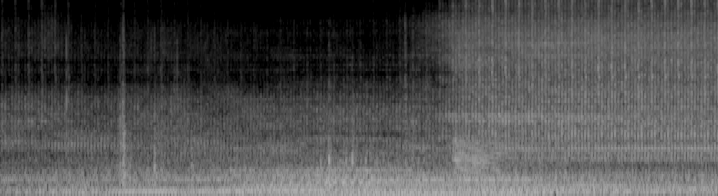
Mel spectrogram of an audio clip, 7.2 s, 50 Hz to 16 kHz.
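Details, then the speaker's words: 2001 VW Beetle ALH TDI donor car, 122,000 miles, rollover damaged, glow plug circuit code, no serpentine belt: steady low diesel clatter at even idle, faint high whirr joining halfway, no misses; runs pretty nice, slight white smoke, smells of oil. "And it's running pretty nice."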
